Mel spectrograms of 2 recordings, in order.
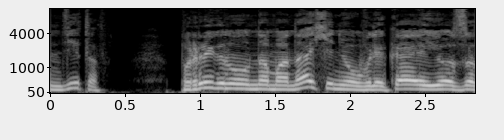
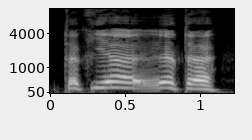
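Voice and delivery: put-on high, hesitant boy's voice; stalling boy; 6 semitones higher, slower than usual. A narrator's reading. Cornered boy making excuses to dealer, faltering.

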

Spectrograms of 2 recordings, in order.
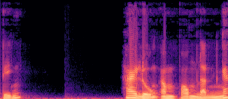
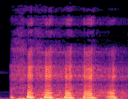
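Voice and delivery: high, breathy ghostly cackle, fading; mock the victim with a cold laugh; eerie laugh; 8 semitones higher, 3 dB quieter than usual. A narrator's reading. The demon laughs at frightened Bích, eerie cackle.

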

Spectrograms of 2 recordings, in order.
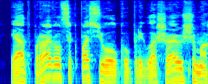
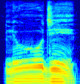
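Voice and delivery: put-on old man voice; 3 semitones higher than usual. A narrator's reading. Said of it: "повторил Лысый".

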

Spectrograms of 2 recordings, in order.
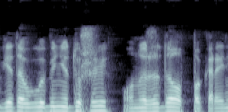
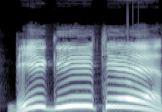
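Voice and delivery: loud desperate shout; 12 semitones higher, 12 dB louder, much slower than usual. Acted. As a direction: yell it high and drawn out. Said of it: "и Том закричал".

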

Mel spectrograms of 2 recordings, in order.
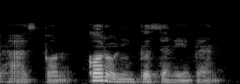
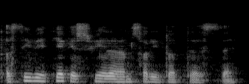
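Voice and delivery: ordinary delivery

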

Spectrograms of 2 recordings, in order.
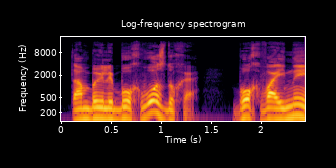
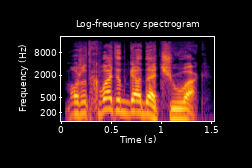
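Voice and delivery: higher, pushed, fed-up question; exasperated; 6 semitones higher, 4 dB louder than usual. Acted. God tired of the narrator's guesses, exasperated. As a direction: cut off the guessing game.

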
